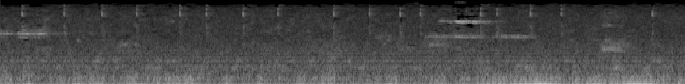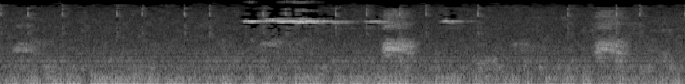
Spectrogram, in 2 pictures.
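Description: Faint bird calls over quiet room tone, with a light, regular ticking.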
